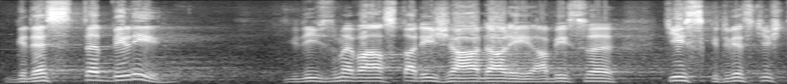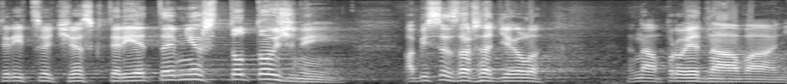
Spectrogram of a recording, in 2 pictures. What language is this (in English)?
Czech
